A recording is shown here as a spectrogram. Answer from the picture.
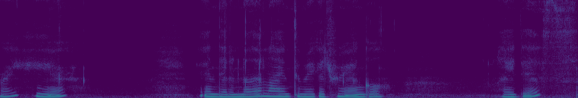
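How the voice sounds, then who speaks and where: A soft-spoken woman at medium pitch talks at a fairly slow pace in a dark, mellow, somewhat breathy tone, with very even loudness, fairly even intonation and long, frequent pauses. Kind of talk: ASMR makeup tutorial, casual talk to camera. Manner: soft-spoken, relaxing.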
